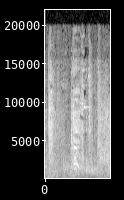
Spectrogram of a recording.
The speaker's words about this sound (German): Ihr hört den Typ daneben schießen, oder? Hier, von links, hört man den Typ schießen.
